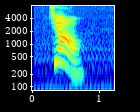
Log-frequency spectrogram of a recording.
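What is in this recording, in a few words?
"jiao", Mandarin Chinese pinyin, fourth tone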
